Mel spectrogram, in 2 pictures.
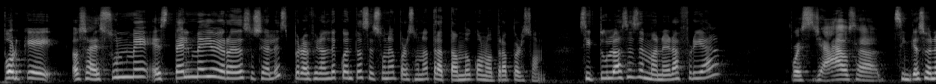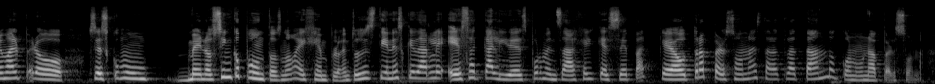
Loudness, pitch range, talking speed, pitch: -28 LUFS, 225-285 Hz, 220 wpm, 255 Hz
